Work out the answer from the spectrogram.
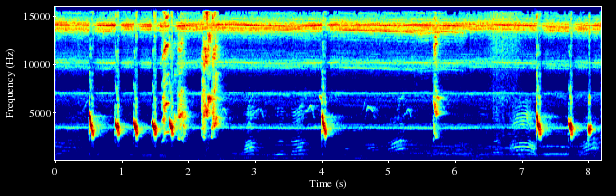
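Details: Sooty-headed bulbul in full song, unedited recording, in the rapid 'tembakan' shooting style: sharp high chips fired in quick bursts, then scattered notes and softer chattering, with a steady high electronic whine throughout.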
